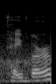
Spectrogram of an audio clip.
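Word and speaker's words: Tábor: related to a biblical name of Mount Tabor, or Tabor maybe with the English pronunciation.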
